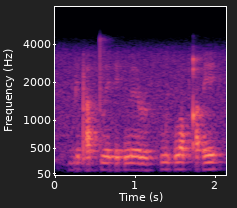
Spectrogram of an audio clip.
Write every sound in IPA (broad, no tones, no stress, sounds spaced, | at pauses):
b e pʼ a b tʷ e ʔ e ʔ ŋ ɘ ɹ | w ɨ ʔ ŋ ɔ b qʼ ɨ ʔ e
